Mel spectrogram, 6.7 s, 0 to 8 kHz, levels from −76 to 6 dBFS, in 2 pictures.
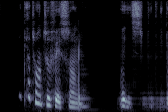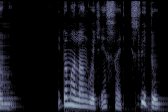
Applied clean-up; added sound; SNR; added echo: neural mask model DeepFilterNet 3.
